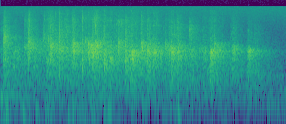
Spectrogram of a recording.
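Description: A church audience claps together for Jesus in a dense, steady wash of applause, many overlapping hand claps sustained for several seconds before tapering off slightly at the end.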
